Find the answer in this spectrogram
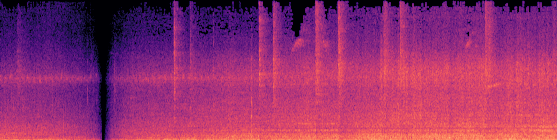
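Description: Passenger train carriage running along the track, heard from inside its toilet compartment: a steady rumble and hum with scattered sharp clicks and rattles. The sound drops out for a moment about two seconds in, then builds back, slightly louder.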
